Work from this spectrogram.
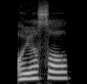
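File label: "oyoso" Japanese; kumiawase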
